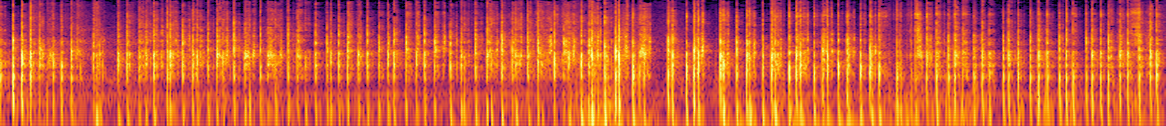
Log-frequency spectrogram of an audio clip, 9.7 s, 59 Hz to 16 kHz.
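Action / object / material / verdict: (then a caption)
tap / small cardboard box / cardboard / none. A small, hollow white and red cardboard eye drops box is tapped quickly with the fingertips and nails. The result is a dense stream of dry, papery clicks with almost no ring, centered around 1.3 kHz with some bright top and very little low end. There are a few brief pauses near the middle.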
